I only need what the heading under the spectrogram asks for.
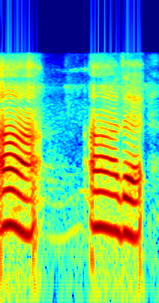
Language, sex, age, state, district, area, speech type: Malayalam, female, 18-30, Kerala, Kottayam, rural, spontaneous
